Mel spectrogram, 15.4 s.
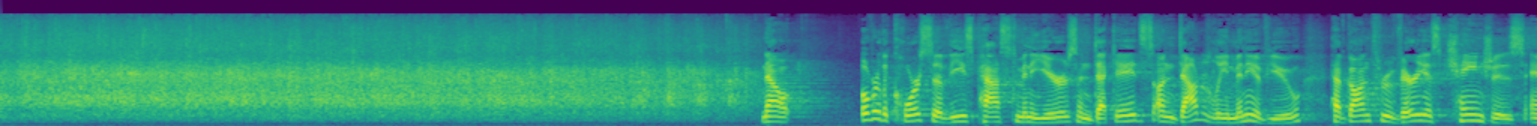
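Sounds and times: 
audience applause: 0.0s - 7.6s
speech: 7.6s - 8.0s, 8.6s - 15.3s.

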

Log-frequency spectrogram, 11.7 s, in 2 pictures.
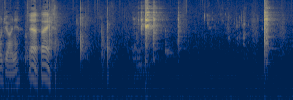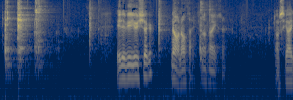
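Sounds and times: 
speech: 0.0s - 1.2s, 8.2s - 10.5s, 11.4s - 11.7s
cups and dishes clinking as coffee is served: 2.7s - 3.7s, 4.8s - 7.0s, 9.0s - 10.3s.

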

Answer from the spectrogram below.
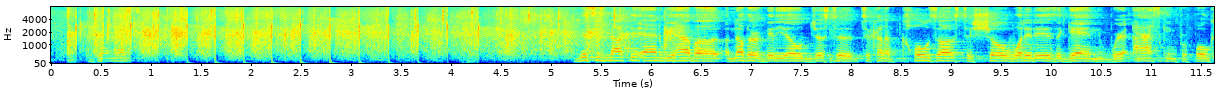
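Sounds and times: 
audience round of applause: 0.0s - 6.4s
speech: 0.5s - 0.9s, 5.2s - 11.6s.

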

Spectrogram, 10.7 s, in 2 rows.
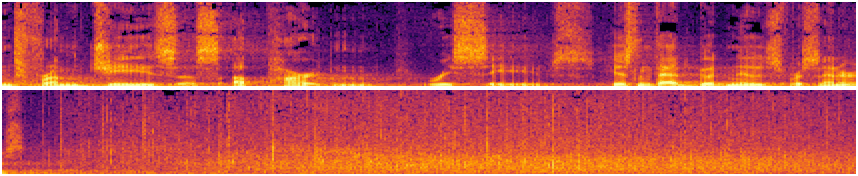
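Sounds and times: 
speech: 0.0s - 5.7s
audience applauding: 5.6s - 10.6s.

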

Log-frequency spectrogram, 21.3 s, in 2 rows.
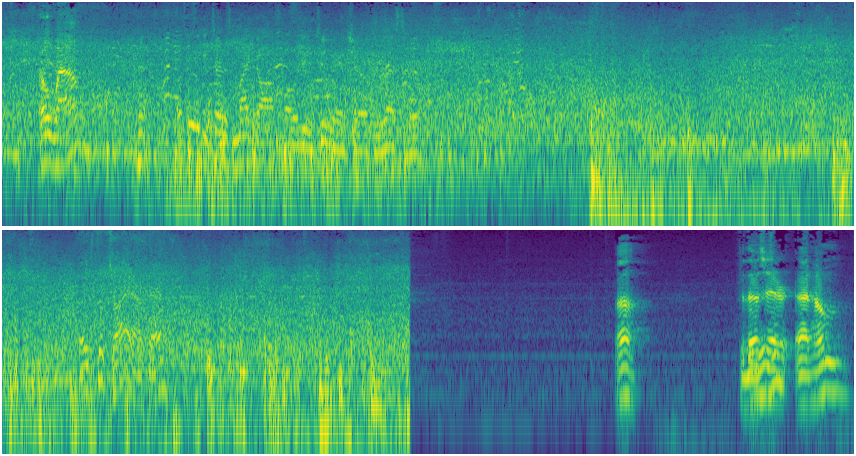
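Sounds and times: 
storm wind: 0.0s - 15.8s
speech: 0.5s - 5.7s, 11.7s - 13.8s, 19.9s - 21.2s.

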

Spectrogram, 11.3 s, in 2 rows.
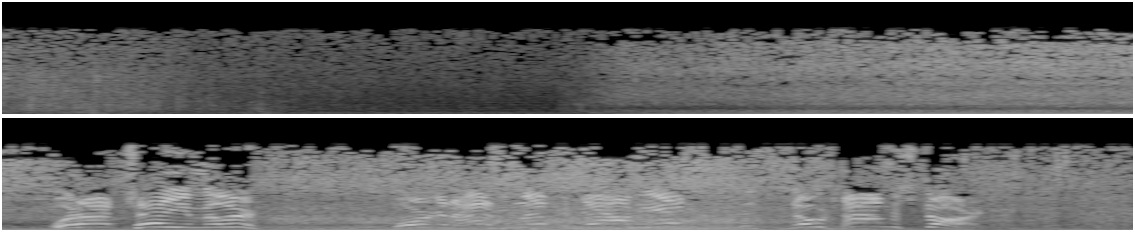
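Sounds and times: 
small plane engine coming in to land: 2.8s - 11.3s
speech: 5.9s - 10.7s.

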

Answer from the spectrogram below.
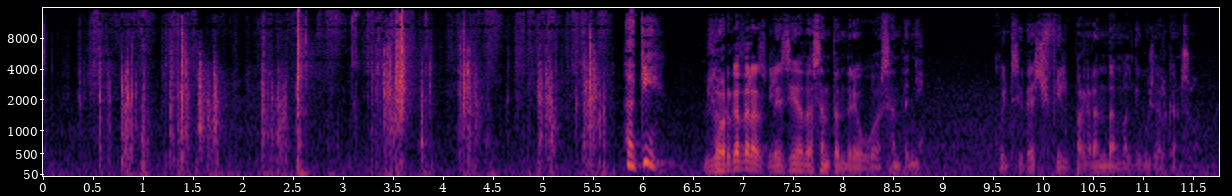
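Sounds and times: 
pages of a large encyclopedic book volume rustling: 0.0s - 5.7s
speech: 5.8s - 8.9s, 9.5s - 11.7s.

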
